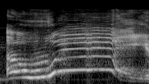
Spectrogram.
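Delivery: very high, stretched cry; mock crowd shout. Crowd rejecting Paul, hammed-up shouting. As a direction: lift the voice in a long yell. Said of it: "they lifted up their voices".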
